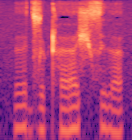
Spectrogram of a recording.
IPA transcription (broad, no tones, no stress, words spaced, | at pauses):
ɘːd͡zuʈʰɜːʃ sɨɐ̯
